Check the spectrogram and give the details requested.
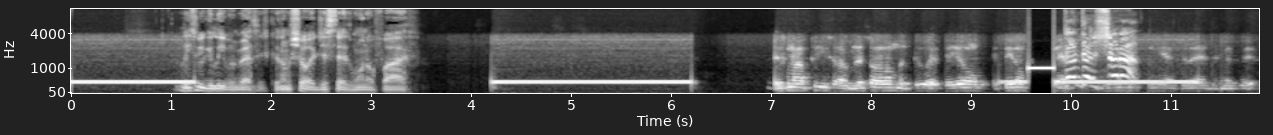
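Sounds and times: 
phone ringing tone on a call: 0:00.0 - 0:01.3, 0:04.2 - 0:06.3, 0:09.3 - 0:11.4
speech: 0:01.1 - 0:03.5, 0:07.0 - 0:11.8.

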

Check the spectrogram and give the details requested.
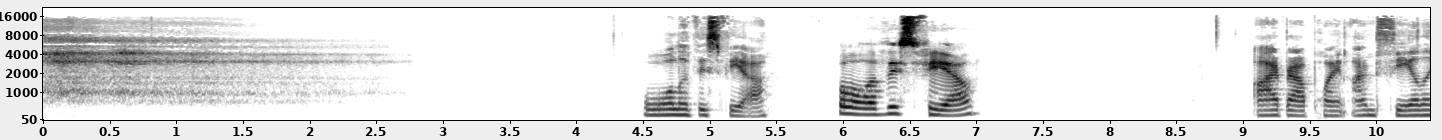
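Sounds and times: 
deep breath in and out during a guided tapping relaxation exercise: 0:00.0 - 0:02.9
speech: 0:04.5 - 0:07.1, 0:09.1 - 0:10.3.

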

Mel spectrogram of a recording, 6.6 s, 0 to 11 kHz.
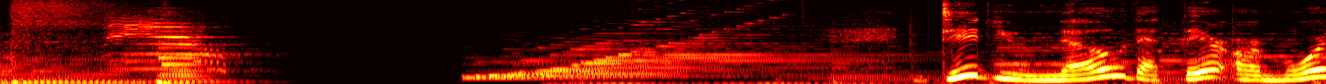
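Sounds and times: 
cat meowing: 0:00.5 - 0:01.3
speech: 0:04.7 - 0:06.6.

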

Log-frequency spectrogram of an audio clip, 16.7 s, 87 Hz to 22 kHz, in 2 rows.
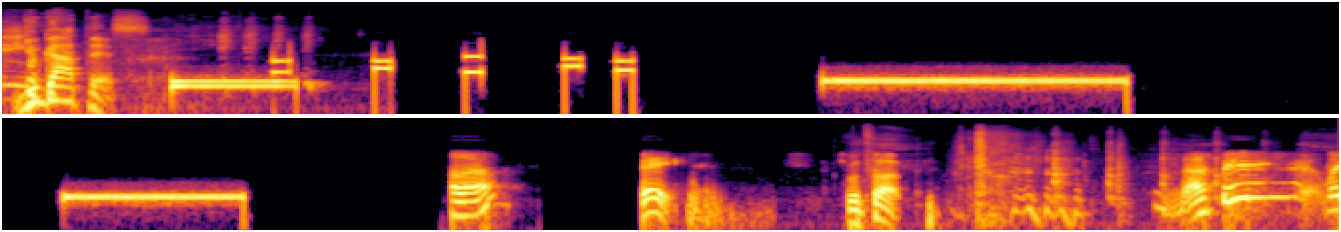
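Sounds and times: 
speech: 0:00.0 - 0:01.0, 0:11.2 - 0:11.5, 0:12.4 - 0:12.9, 0:13.6 - 0:16.7
long even telephone ringback tones: 0:01.0 - 0:02.0, 0:05.1 - 0:07.0, 0:08.7 - 0:09.9
steady telephone dial tone: 0:01.1 - 0:02.4, 0:05.1 - 0:07.0, 0:08.7 - 0:09.9
laughter: 0:14.1 - 0:16.7.

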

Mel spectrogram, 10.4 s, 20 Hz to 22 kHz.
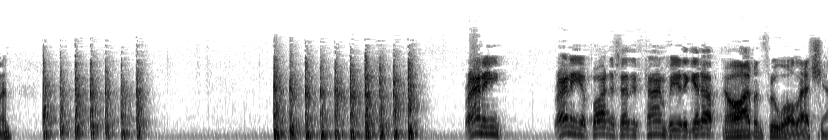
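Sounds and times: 
speech: 0:00.0 - 0:00.6, 0:06.0 - 0:10.3
knocking on a door: 0:00.5 - 0:02.0, 0:03.4 - 0:05.4.

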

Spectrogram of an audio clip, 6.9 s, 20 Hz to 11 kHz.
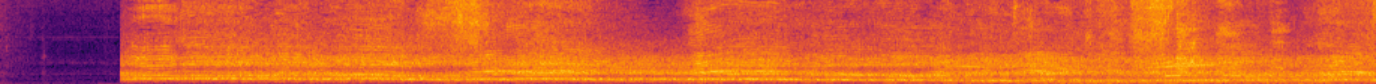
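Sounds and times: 
large stadium crowd of football supporters singing a chant: 0:00.6 - 0:06.8
laughter: 0:03.9 - 0:06.8.

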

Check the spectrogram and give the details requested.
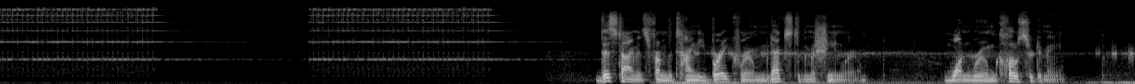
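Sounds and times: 
telephone ringing in classic bell-like bursts: 0:00.0 - 0:02.4, 0:03.1 - 0:05.6
speech: 0:06.0 - 0:08.8, 0:09.4 - 0:10.8.

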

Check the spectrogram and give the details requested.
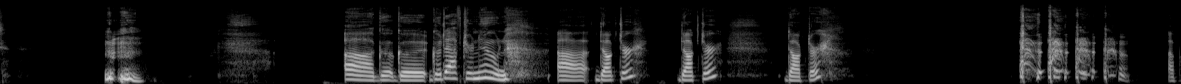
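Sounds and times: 
speech: 0:01.0 - 0:01.5, 0:03.4 - 0:08.5, 0:10.4 - 0:11.7
sharp harsh coughs: 0:01.0 - 0:01.6, 0:10.2 - 0:11.4.

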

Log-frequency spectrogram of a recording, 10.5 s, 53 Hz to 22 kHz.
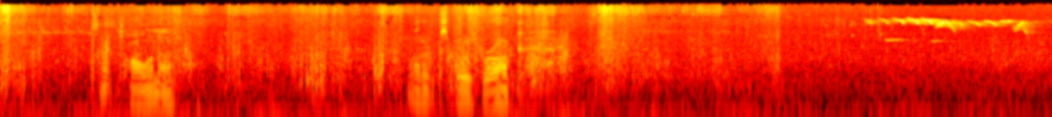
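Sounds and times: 
American redstart songs: 0:00.0 - 0:05.2, 0:08.0 - 0:10.5
steady wash of wind or water noise: 0:00.0 - 0:10.5
speech: 0:01.2 - 0:01.9, 0:04.2 - 0:05.4.

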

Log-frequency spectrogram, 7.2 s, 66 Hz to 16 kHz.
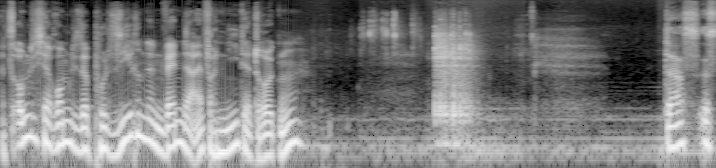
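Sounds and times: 
speech: 0:00.0 - 0:03.2, 0:06.6 - 0:07.1
dice tumbling across a hard surface: 0:03.5 - 0:04.9.

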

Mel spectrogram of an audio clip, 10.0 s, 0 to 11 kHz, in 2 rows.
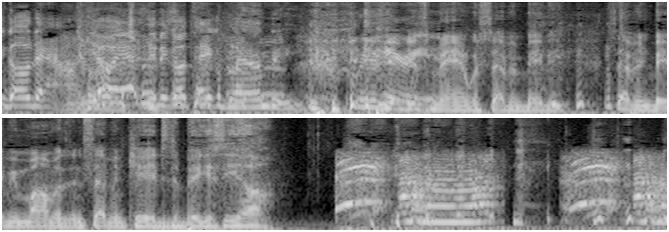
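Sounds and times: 
speech: 0:00.0 - 0:07.1, 0:07.9 - 0:09.9
laughter: 0:00.5 - 0:03.3, 0:03.9 - 0:04.7, 0:07.6 - 0:09.9
donkey braying: 0:07.5 - 0:09.9.

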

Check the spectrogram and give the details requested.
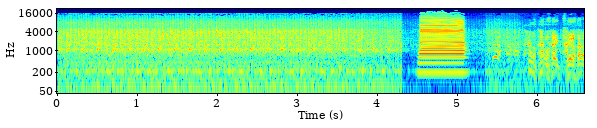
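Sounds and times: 
Perkins diesel engine of an International truck idling: 0:00.0 - 0:06.5
long blaring horn blast: 0:04.5 - 0:05.2
speech: 0:04.5 - 0:06.5
laughter: 0:05.4 - 0:06.5.

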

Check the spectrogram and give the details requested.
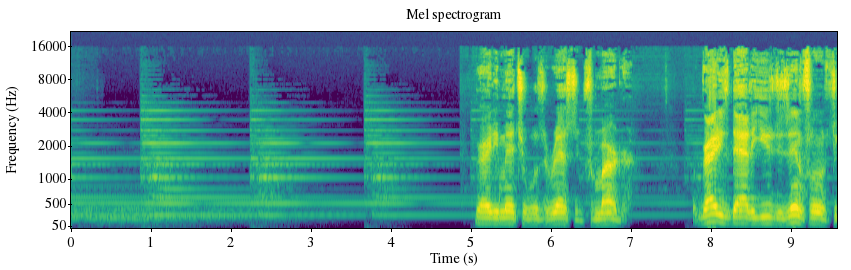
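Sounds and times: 
church bell tolling: 0:00.0 - 0:09.5
speech: 0:05.0 - 0:07.1, 0:07.8 - 0:09.5.

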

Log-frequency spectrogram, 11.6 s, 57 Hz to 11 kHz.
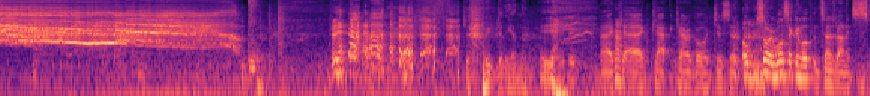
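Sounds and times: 
person acting a frightened character screaming high-pitched: 0:00.0 - 0:03.5
laughter: 0:00.0 - 0:11.5
breathy voice sounds: 0:02.7 - 0:10.4
talking: 0:03.0 - 0:11.5
speech: 0:04.4 - 0:05.2, 0:06.6 - 0:11.5.

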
